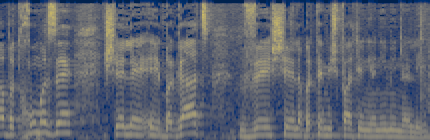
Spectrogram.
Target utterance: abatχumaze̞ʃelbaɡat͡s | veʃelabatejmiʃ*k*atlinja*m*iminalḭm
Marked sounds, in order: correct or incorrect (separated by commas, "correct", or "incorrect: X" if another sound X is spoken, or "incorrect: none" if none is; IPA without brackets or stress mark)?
incorrect: p, incorrect: n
